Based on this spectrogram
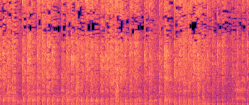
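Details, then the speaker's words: Yamaha Jupiter MX after cylinder block and piston kit replacement, fresh oil and coolant, idling without the exhaust to check for white smoke: even, quick puttering idle with a steady beat, no knocks or rattles; normal, no smoke. "Oke, di sini mesin sudah nyala dan kita nyatakan sudah normal dan tidak keluar asap lagi."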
